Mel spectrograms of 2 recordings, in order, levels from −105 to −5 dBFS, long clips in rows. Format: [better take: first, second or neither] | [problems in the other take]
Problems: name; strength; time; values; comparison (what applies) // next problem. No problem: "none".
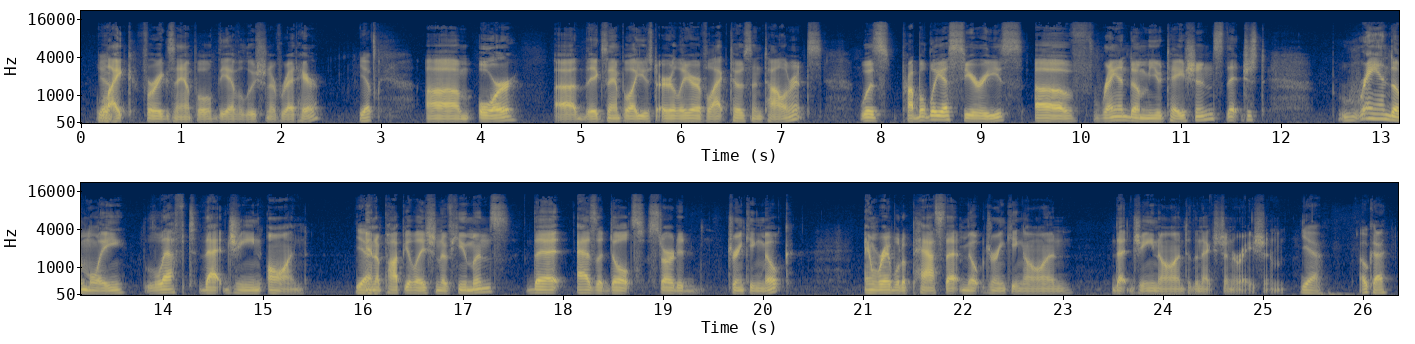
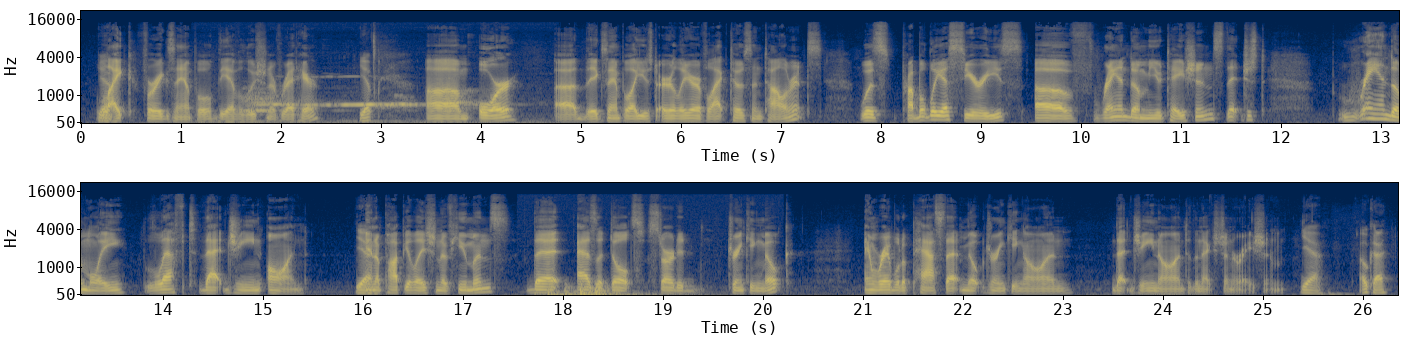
first | dog barking; noticeable; from 1.5 to 4 s; peak 6 dB below the speech // door banging; noticeable; from 18 to 19 s; peak 7 dB below the speech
